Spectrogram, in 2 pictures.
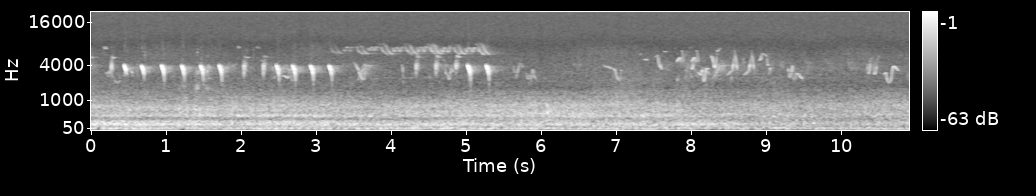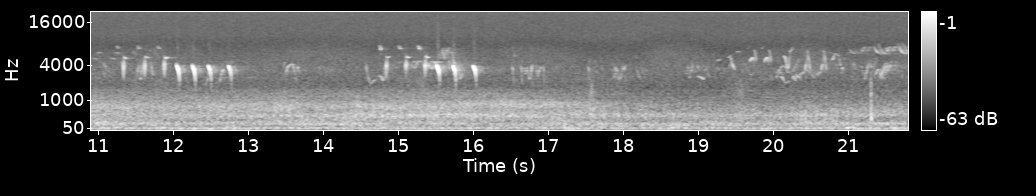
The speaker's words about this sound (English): That was a wild bird. Male.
